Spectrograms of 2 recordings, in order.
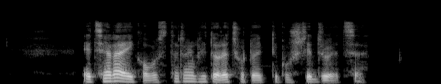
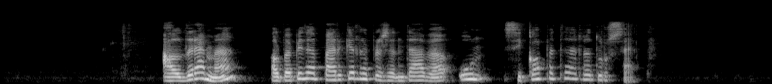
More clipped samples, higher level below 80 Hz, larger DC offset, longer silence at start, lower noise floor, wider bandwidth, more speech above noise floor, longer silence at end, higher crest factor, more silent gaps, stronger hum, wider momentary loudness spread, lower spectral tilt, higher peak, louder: neither; about the same, -60 dBFS vs -60 dBFS; neither; second, 0.85 s vs 1.65 s; about the same, -68 dBFS vs -69 dBFS; about the same, 8 kHz vs 7.6 kHz; second, 47 dB vs 52 dB; second, 0.8 s vs 1.4 s; about the same, 20 dB vs 18 dB; neither; neither; about the same, 14 LU vs 13 LU; about the same, -6 dB/octave vs -6 dB/octave; about the same, -2 dBFS vs -2 dBFS; second, -21 LUFS vs -17 LUFS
